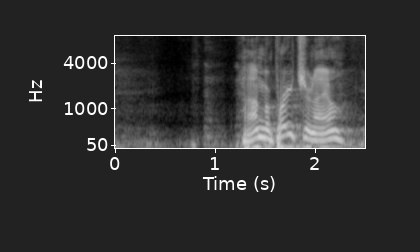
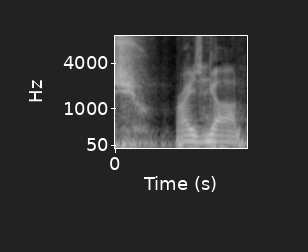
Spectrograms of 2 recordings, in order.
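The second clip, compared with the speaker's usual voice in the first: soft, slow, low breath of relief; relieved sigh; 7 semitones lower, 6 dB quieter, much slower than usual. Real, not acted. Preacher hearing from the bank that the check cleared, soft and slow with relief. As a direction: let the worry drain out.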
